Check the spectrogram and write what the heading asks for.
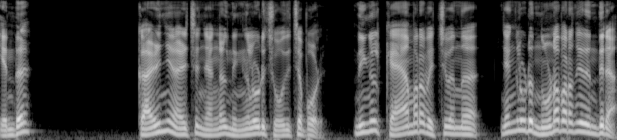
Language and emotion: Malayalam, angry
